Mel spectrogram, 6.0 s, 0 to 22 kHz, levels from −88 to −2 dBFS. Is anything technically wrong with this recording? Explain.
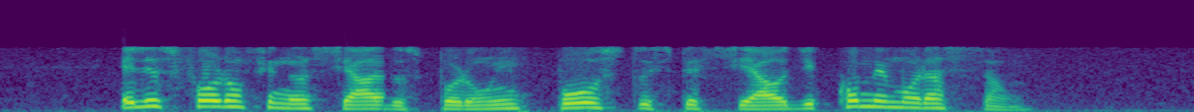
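Yes. At 1.88 s to 1.92 s, packet loss with pitch repetition hits the speech. About 40 ms of audio never reached the receiver, which fits two 20 ms packets going missing. The receiver bridged the gap by repeating the last pitch period it had and fading it down. Because the loss is so short, this sounds like a brief, slightly held, buzzy sustain of the voice rather than a dropout. The G.711 telephone coding band limit still applies around it.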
